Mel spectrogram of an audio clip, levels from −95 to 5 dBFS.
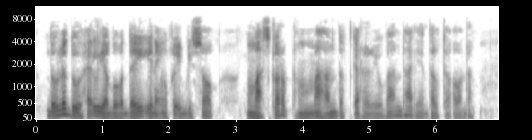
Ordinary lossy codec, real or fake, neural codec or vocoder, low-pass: MP3, 32 kbps; fake; codec, 24 kHz, 0.9 kbps, WavTokenizer, medium speech release version 2; 10.8 kHz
